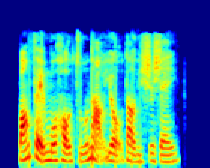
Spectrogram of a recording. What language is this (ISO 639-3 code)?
zho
